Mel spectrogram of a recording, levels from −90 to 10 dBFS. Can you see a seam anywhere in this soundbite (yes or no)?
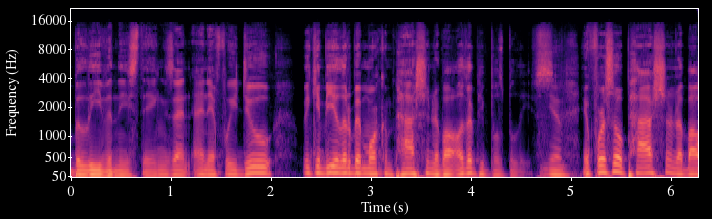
no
